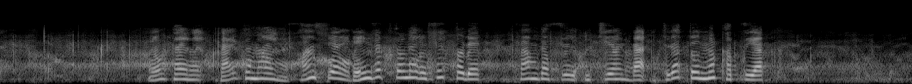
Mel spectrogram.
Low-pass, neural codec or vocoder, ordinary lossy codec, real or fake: 7.2 kHz; codec, 16 kHz, 1 kbps, FreqCodec, larger model; none; fake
